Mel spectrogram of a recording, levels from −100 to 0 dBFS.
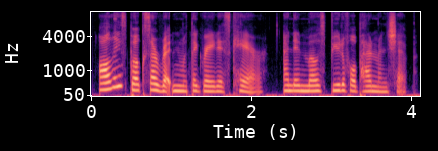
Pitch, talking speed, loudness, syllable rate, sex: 215 Hz, 205 wpm, -19 LUFS, 6.0 syllables/s, female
